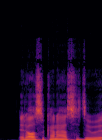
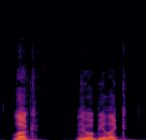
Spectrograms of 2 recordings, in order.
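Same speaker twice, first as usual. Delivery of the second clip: ordinary talk, nothing marked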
